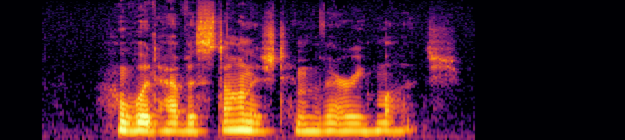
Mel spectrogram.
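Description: A young woman speaks softly and clearly close to a microphone.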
